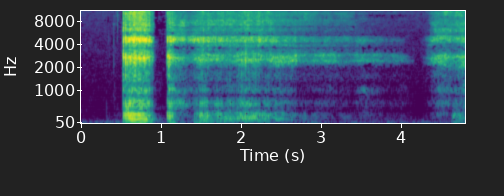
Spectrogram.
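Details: A sleeping dog snoring: a loud snorting inhalation followed by softer noisy breathing.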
